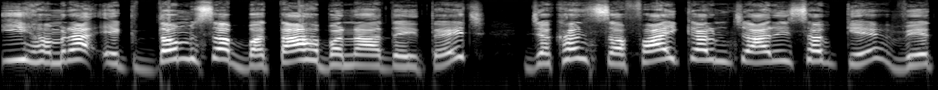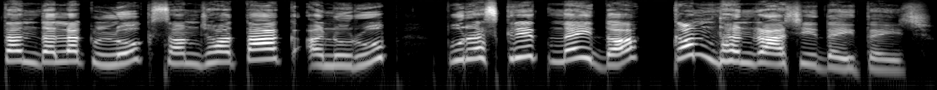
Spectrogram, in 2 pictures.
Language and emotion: Maithili, angry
